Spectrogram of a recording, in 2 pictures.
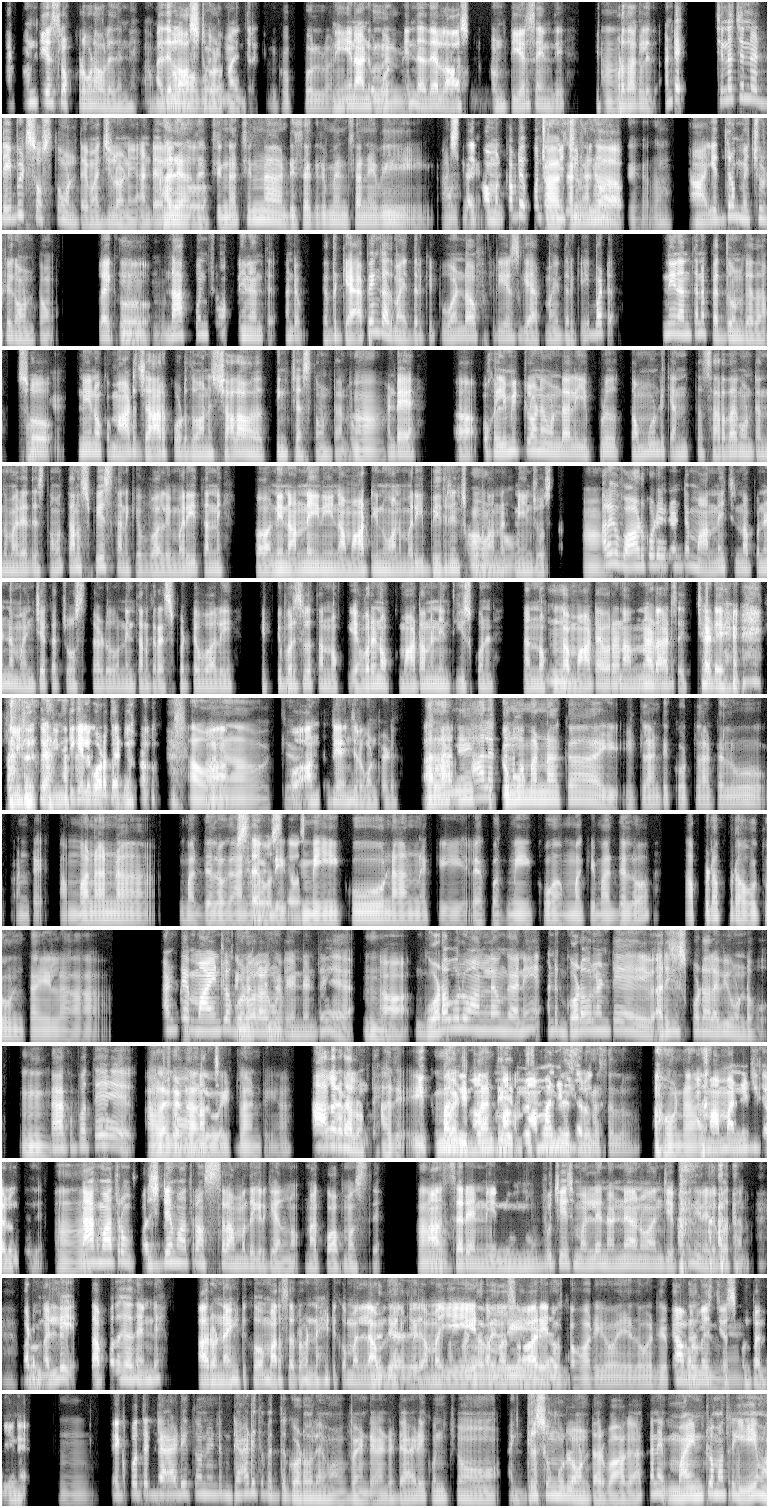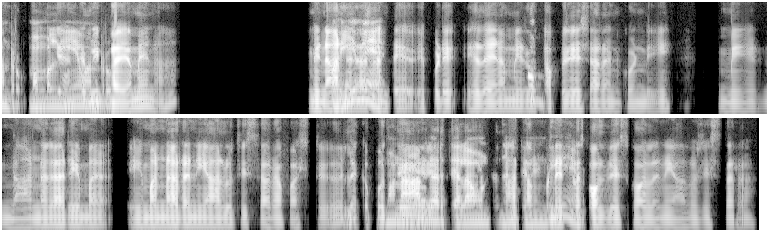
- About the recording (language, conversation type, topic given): Telugu, podcast, కుటుంబంతో గడిపే సమయం మీకు ఎందుకు ముఖ్యంగా అనిపిస్తుంది?
- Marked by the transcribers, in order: in English: "ట్వెంటీ ఇయర్స్‌లో"; in English: "లాస్ట్ ట్వెంటీ ఇయర్స్"; in English: "డెబిట్స్"; in English: "డిసగ్రీమెంట్స్"; in English: "కామన్"; in English: "మెచ్యూరిటీగా"; in English: "మెచ్యూరిటీ‌గా"; in English: "గాప్"; in English: "టూ అండ్ హాల్ఫ్ త్రీ ఇయర్స్ గాప్"; in English: "బట్"; in English: "సో"; in English: "థింక్"; in English: "లిమిట్"; in English: "స్పేస్"; in English: "రెస్‌పెక్ట్"; laugh; chuckle; in English: "సో"; in English: "సాల్వ్"; in English: "ఫస్ట్ డే"; chuckle; chuckle; in English: "బట్"; in English: "కాంప్రమైజ్"; in English: "డ్యాడీ‌తో"; in English: "అగ్రెసివ్ మూడ్‌లో"; other noise; in English: "సాల్వ్"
